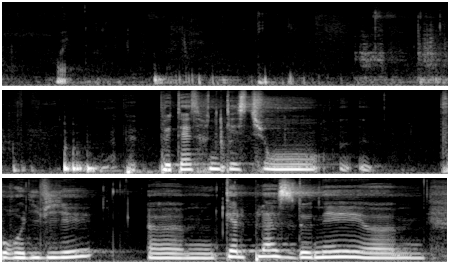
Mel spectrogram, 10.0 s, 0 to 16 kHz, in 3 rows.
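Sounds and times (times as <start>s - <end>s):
microphone knocking on table: 3.4s - 4.4s.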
